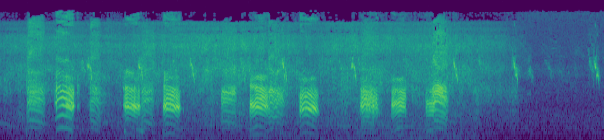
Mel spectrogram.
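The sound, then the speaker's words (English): Several crows caw loudly and harshly in a steady string of overlapping calls for about ten seconds, then the cawing breaks off and fades into quiet. “Eight crows with a garden hose.”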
